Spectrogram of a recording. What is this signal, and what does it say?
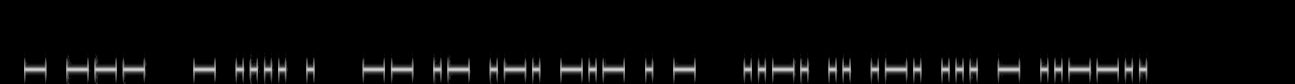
Morse code, heard as a keyed tone, about 17 wpm, 700 Hz. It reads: TO THE MARKET FIRST?
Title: Sentences from Top 1000 Words - Review Part 3 - 17wpm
